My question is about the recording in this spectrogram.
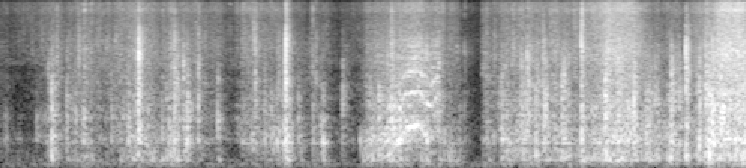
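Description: Clear plastic packaging bag rustling and crinkling in irregular bursts, with a few sharp clicks, as an inflatable life jacket is opened and pulled out of it. Louder near the end.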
